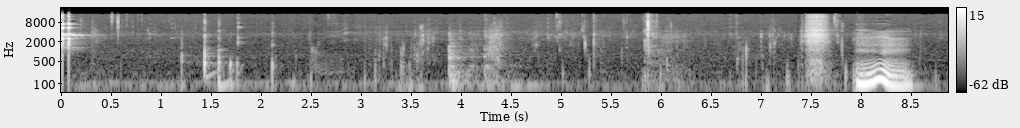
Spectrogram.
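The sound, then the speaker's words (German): Small glasses clink together a few times in a toast while drinking shots, amid scattered light clicks and handling noises, followed by a short hiss and a louder muffled thump near the end; no one speaks. “Prost.”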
